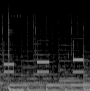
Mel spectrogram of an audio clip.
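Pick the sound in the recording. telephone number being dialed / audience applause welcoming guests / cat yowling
telephone number being dialed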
